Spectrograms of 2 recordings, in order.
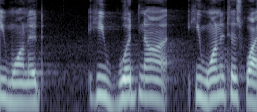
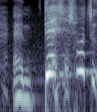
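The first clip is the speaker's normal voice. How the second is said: put-on screaming shout, higher and louder; 13 semitones higher, 9 dB louder than usual. Retelling the first church service attended, imitating a screaming pastor. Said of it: "he's screaming".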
